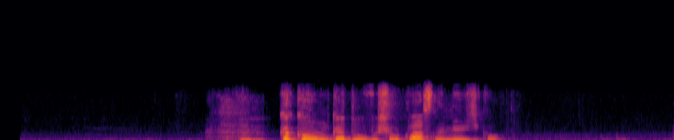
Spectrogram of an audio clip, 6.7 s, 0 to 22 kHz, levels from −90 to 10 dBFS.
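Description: Throughout, Opus voice compression in SILK mode codes the excitation coarsely, leaving the speech hoarse and faintly robotic. The spectrogram shows a flat ceiling at 8 kHz, which fits about 12 kbps.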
